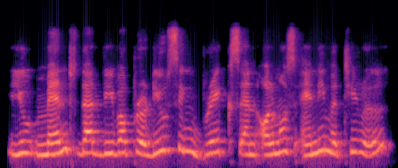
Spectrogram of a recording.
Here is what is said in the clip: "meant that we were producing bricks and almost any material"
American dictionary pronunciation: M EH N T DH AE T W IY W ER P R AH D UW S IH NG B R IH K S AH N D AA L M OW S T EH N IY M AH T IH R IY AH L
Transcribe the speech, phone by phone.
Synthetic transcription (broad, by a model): M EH N T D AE T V IY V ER P R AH D UW S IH NG B R IH K S AH N D AA L M OW S T EH N IY M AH T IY R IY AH L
